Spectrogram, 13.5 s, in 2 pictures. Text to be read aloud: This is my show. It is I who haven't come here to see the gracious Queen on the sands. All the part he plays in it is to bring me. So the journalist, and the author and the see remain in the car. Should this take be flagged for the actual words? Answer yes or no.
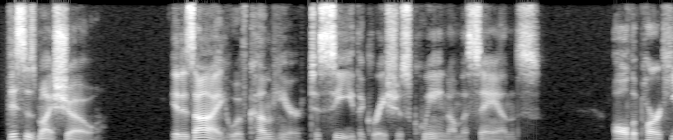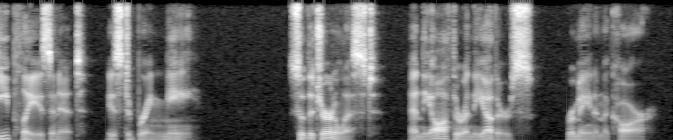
yes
